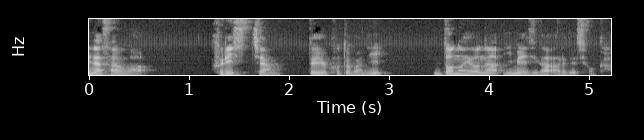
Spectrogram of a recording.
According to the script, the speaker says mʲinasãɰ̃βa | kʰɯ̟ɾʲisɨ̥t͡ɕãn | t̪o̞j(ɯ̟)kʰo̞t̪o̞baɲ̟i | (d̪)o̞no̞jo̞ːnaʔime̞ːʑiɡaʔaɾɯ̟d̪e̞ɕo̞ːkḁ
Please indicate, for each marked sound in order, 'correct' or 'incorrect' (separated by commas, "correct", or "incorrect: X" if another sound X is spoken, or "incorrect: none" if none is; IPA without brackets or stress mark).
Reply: incorrect: ɯ̟ː, correct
